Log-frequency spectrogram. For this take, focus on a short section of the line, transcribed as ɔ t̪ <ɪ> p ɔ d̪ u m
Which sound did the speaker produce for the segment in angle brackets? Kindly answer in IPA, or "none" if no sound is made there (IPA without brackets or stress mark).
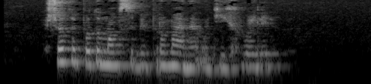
ɪ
